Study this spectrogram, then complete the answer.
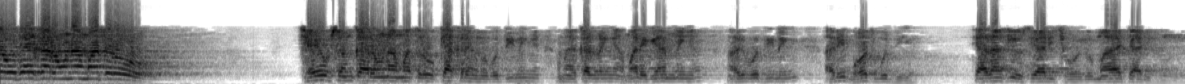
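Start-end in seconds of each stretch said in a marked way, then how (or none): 4.3-8.0 lower, softer mock complaint; mock whining excuse. Preacher mimics excuse-making listeners, lower and softer. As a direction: whine the excuse half-mocking.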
